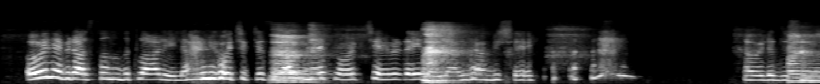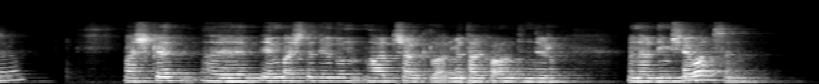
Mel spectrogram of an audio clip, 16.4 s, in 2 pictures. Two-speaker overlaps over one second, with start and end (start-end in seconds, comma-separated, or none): none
